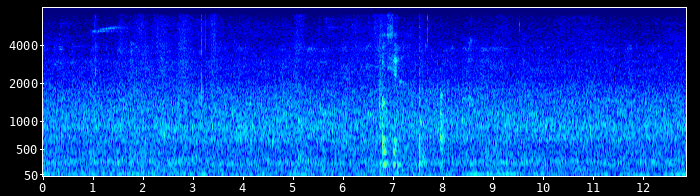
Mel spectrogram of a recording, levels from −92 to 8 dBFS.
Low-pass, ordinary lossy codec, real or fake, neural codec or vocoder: 7.2 kHz; none; real; none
